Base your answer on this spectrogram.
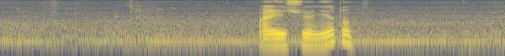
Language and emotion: Russian, neutral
